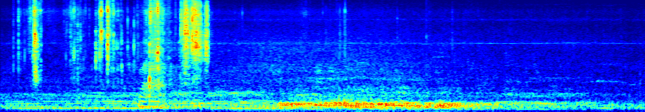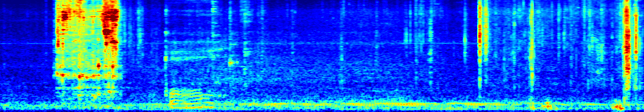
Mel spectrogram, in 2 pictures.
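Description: Bonsai training wire being handled and wrapped around a ficus branch: scattered small clicks, jingles and crinkles of wire and leaves, with a louder rustling burst about nine seconds in.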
